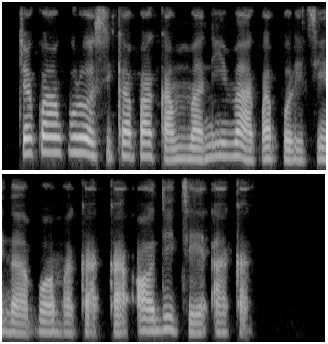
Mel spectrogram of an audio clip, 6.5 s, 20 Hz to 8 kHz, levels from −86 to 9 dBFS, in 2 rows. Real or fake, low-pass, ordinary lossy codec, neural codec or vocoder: fake; 7.2 kHz; none; vocoder, 22.05 kHz, 80 mel bands, HiFi-GAN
